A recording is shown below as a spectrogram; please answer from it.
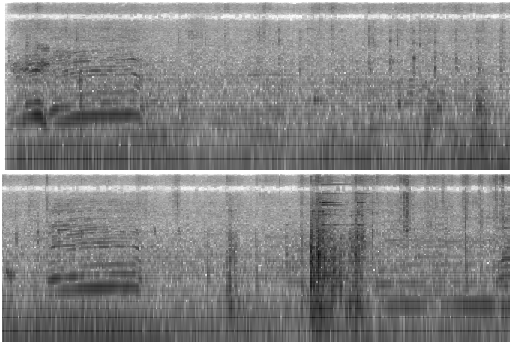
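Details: Agitated, raging cattle lowing in long harmonic moos that bend upward then fall, two main calls a few seconds apart, over a constant low engine rumble and men talking nearby, with a sharp knock near the end.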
